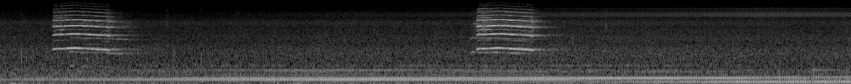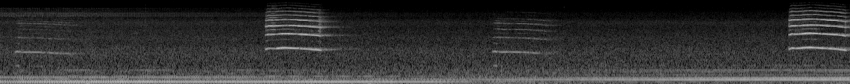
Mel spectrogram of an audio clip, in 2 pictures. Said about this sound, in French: Les oiseaux de nuit. Forêt fascinante.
